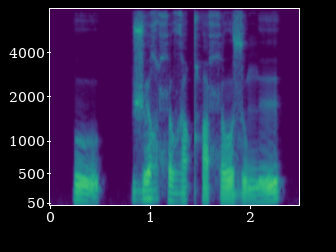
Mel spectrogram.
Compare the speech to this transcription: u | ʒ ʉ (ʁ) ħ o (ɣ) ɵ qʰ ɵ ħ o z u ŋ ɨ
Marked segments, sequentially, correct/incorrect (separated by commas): correct, correct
